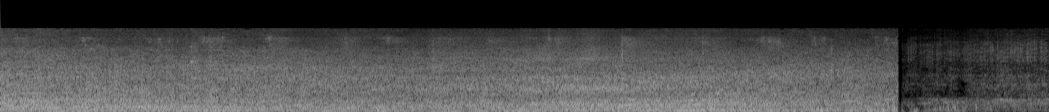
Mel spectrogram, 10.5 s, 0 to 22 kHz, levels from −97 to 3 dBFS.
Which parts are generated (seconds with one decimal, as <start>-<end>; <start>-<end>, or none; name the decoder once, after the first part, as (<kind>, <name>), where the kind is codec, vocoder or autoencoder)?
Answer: 2.7-7.8 (codec, DAC); 9.1-9.7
